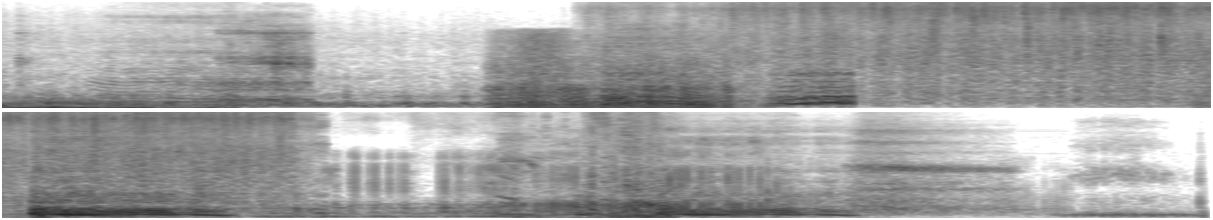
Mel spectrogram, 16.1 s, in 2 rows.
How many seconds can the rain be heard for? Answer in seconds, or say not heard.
10 s.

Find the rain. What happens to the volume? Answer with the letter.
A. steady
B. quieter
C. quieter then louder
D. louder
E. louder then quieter
D.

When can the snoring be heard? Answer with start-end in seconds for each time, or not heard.
0.1-2.1, 4.0-5.8, 8.3-10.3, 12.4-13.8.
